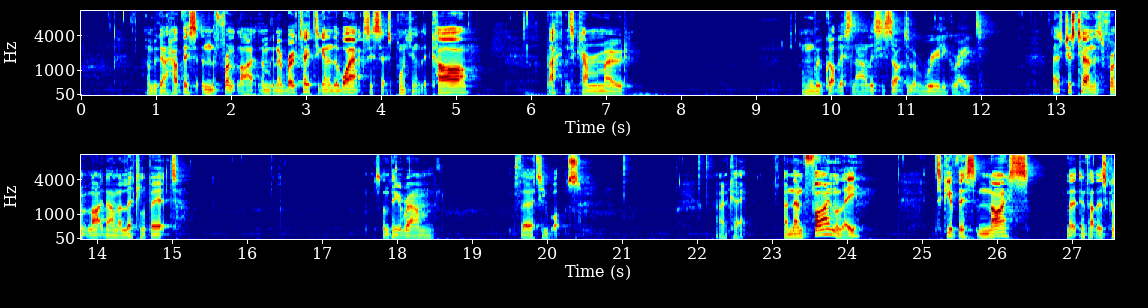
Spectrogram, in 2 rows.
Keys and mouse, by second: 2.7 r, 5.9 KP_0, 14.5-21.0 drag, 27.0 middle click.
